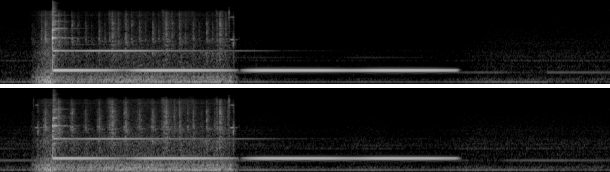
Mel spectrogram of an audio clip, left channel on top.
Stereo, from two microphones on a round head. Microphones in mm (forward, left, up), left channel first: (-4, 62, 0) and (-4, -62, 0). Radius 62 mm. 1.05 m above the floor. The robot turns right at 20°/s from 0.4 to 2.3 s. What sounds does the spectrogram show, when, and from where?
0.5 s a clink: 80° left, 0.8 m; by 4.6 s 115° left, 0.8 m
